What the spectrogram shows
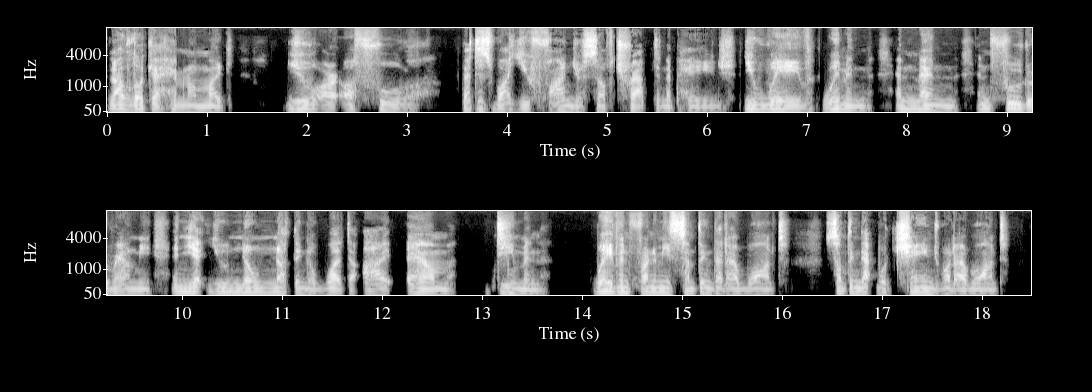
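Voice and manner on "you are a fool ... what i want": firm, low voice, slower, not screaming. Playing their character, confronting the demon Hagelas face to face, firm and low. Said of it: "I keep my voice very like firm and low".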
